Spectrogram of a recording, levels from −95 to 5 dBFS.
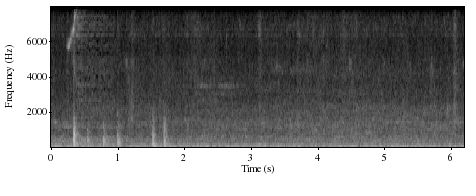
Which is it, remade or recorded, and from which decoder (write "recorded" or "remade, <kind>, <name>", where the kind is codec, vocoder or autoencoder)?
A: remade, vocoder, Vocos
